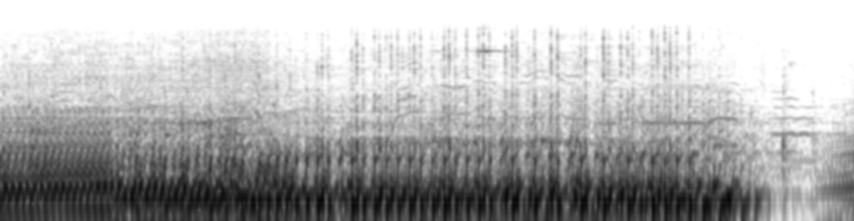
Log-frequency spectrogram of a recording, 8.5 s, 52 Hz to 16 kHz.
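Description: Harley-Davidson Sportster Iron 883's air-cooled V-twin, fitted with an open pod air filter, running as the bike rides along, a steady rapid pulsing exhaust note. It stops abruptly about seven and a half seconds in.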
